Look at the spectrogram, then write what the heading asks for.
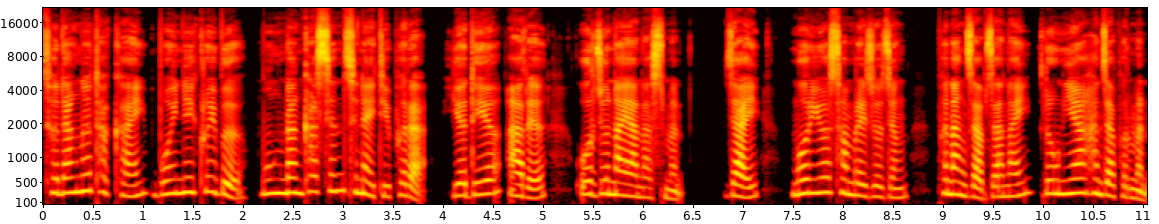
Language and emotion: Bodo, neutral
